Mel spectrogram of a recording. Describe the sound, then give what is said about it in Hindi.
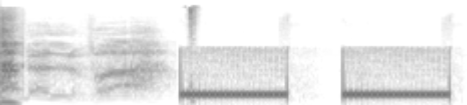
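A moment of voices gives way to two loud, steady telephone tones, each held for under half a second with a short gap between, like a call being placed. “Phone लगाओ.”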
